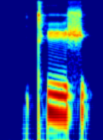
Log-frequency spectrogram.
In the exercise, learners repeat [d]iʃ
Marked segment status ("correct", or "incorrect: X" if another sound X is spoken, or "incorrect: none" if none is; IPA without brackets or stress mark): incorrect: tʰ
